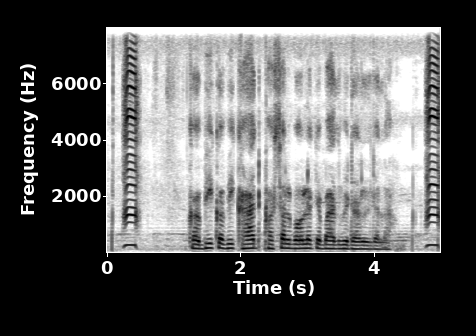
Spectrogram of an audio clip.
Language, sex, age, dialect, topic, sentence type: Bhojpuri, male, 18-24, Western, agriculture, statement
